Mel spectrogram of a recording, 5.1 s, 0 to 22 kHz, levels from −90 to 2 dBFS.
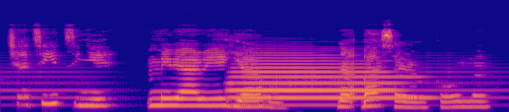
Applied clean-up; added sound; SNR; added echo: classical method log-MMSE.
